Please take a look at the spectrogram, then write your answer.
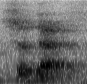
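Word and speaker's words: saudade: The word is spelled s a u d a d e and it's pronounced sad.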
